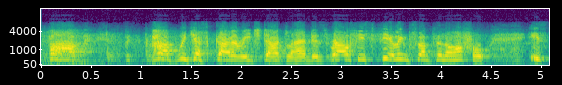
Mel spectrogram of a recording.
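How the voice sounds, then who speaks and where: A woman's voice: sits high, normal speed, natural voice. An actress playing a frantic young mother pleading for help for her sick son in a 1950s radio drama. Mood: frantic worried. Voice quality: urgent, pleading. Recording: dull old radio recording with faint hiss.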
